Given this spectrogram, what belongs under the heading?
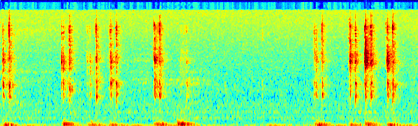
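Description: Someone types a web address on a computer keyboard in short bursts of quiet key clicks separated by pauses, with no talking.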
